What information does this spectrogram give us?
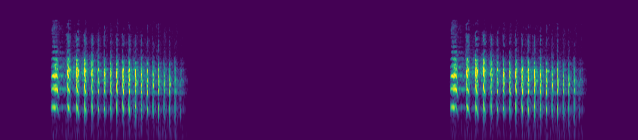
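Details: Yellow Rail bugle call, a vocalization of wintering birds: a fast, harsh rattle of about a dozen clipped notes lasting just over a second, given twice about four seconds apart, with silence between.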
